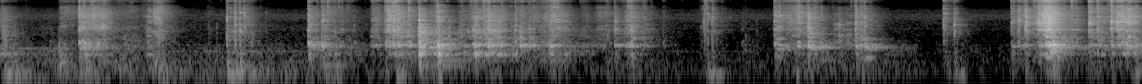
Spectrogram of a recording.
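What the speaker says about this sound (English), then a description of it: "Let me take them out of the air fryer." Trader Joe's Pastry Pups being lifted out of an air fryer basket, with a run of metallic clatters, knocks and scrapes in irregular bursts, fairly close and loud, with no talking.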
